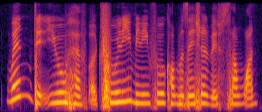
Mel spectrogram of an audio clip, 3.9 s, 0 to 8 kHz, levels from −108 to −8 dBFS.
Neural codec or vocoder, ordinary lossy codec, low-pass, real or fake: none; none; 7.2 kHz; real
